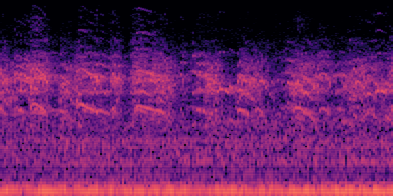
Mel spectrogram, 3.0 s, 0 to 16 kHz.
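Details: Black terns at Zbiornik Łąka reservoir, Poland, on 14 May 2021 give harsh, squawking calls in quick succession, about twice a second, over a steady low rumble of wind.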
